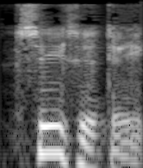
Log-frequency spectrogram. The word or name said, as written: cecity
